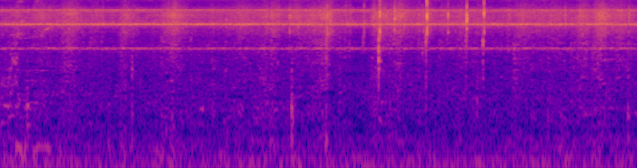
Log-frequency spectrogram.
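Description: Steady high-pitched insect drone over a low rumble, with a few sharp clicks a little after halfway.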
